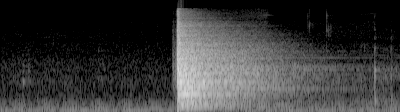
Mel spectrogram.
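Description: Permanent-magnet rotor of a Danaher Motion brushless servo motor snapping onto a steel shelving upright, pulled by its strong magnets: one sharp metallic clang about a second in, ringing away over about a second.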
